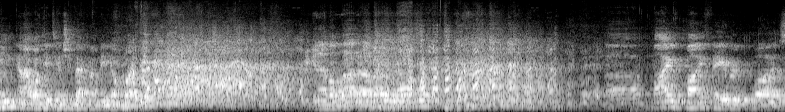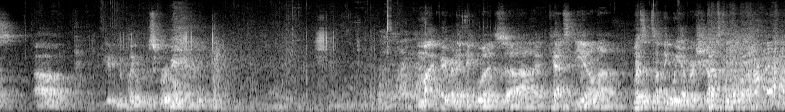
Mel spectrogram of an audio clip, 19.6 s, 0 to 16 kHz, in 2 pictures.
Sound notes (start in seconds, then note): 1.6 laughs; 18.8 laughs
